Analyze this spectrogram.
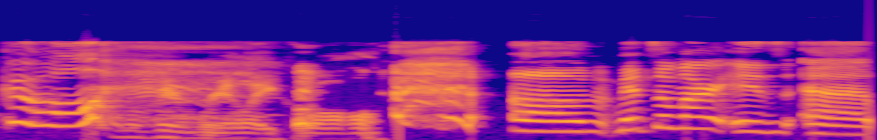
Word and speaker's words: Midsommar: If people have seen Midsommar, and we refuse to pronounce it Midsummer, it's spelled Midsommar. It's Midsommar. That's the cosplay I'm working on until, like, March.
